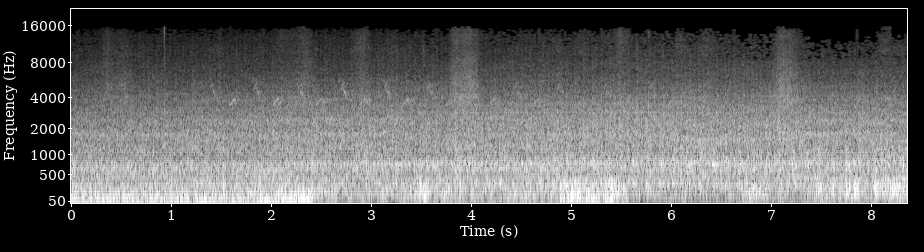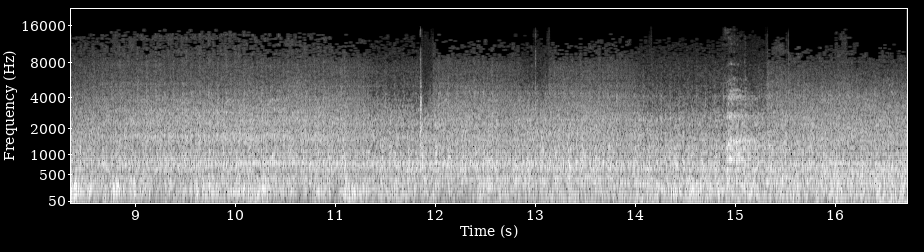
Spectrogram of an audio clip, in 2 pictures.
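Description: Road traffic noise from vehicles on a wide city avenue, a steady hiss of passing cars and trucks. A deep rumble in the first couple of seconds stops suddenly.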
